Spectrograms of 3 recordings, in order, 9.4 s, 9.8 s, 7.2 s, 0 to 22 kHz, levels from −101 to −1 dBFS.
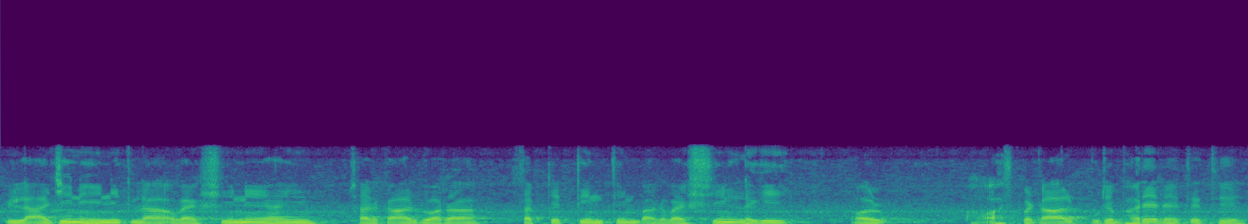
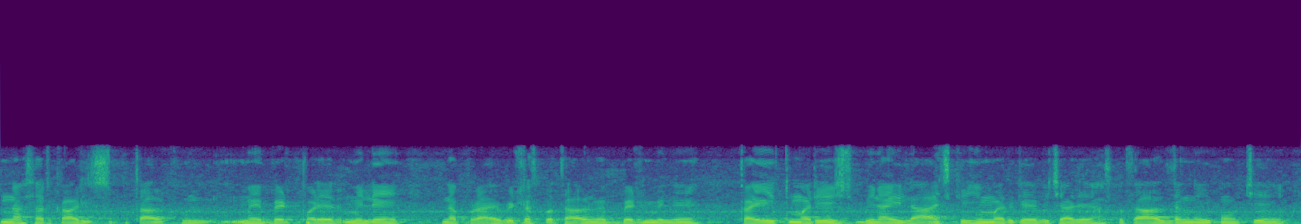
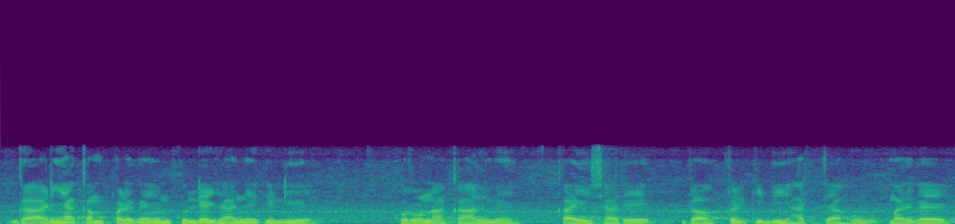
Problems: constant background noise, echo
